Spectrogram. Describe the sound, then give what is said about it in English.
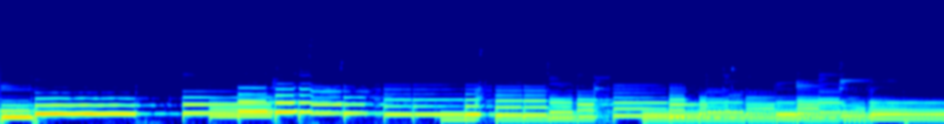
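A sustained melodic instrument plays a slow sequence of rich, harmonic chords and notes, each tone ringing out and blending into the next with a lush reverb wash. No voices. “Just the normal reverb on this thing sounds absolutely amazing.”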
